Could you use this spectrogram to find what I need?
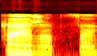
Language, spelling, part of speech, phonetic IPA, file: Russian, кажется, verb / particle, [ˈkaʐɨt͡sə], Ru-кажется.ogg
- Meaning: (verb) third-person singular present indicative imperfective of каза́ться (kazátʹsja, “to seem”); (particle) 1. apparently, it seems 2. maybe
